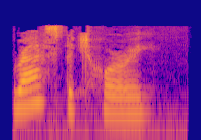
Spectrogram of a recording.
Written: raspatory

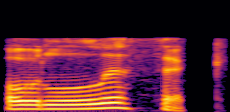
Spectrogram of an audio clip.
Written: otolithic

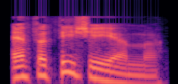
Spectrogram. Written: amphithecial

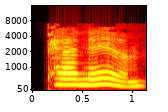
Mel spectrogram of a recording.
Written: Pan Am

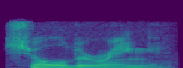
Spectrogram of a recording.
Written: shouldering

